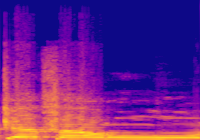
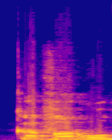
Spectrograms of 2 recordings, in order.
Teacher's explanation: کفرو کے اندر را کو منہ بھر کے پڑھنا ہے، یعنی کہ پر کر کے پڑھنا ہے۔ کفرو اور ساتھ میں کھینچ کر کے بھی پڑھنا ہے۔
